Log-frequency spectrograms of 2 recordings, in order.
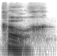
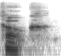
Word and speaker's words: Koch: So not Koch, but Koch. Just Coke. Not the Dutch H, the what's a good word?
